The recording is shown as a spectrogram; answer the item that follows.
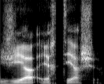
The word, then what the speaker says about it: Garth: s'écrit pareil, Lamy, et une incidence de Garth. Là, je connais personne qui s'appelle Garth, donc c'est Garth.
